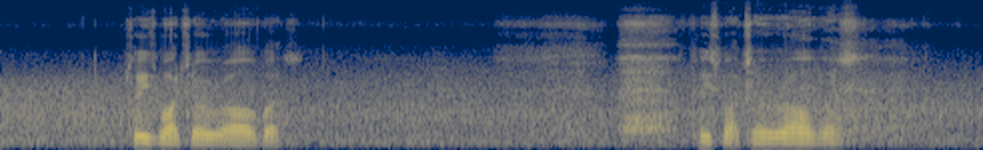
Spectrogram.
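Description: A man speaks briefly and calmly, close to the microphone.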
